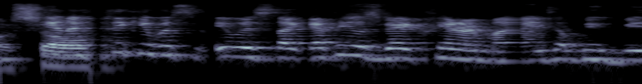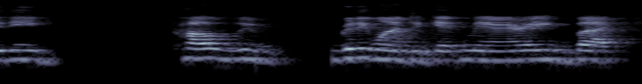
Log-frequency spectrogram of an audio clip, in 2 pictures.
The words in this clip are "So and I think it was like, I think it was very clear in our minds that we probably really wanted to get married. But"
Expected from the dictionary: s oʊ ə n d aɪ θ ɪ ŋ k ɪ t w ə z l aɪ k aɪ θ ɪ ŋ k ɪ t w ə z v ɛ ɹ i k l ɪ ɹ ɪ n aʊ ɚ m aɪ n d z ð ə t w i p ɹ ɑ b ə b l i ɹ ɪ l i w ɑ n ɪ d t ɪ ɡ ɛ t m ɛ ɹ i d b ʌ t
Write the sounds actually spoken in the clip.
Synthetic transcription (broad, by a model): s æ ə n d aɪ θ ɪ ŋ k ɪ t w ə z l aɪ k aɪ θ ɪ ŋ k ɪ t w ə z v ɛ ɹ i k l ɪ ɹ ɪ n aʊ ɚ m aɪ n d z ð ə t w i p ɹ ɑ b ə b l i ɹ ɪ l i w ɑ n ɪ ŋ t ɪ ɡ ɛ t m ɛ ɹ i d b ʌ t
